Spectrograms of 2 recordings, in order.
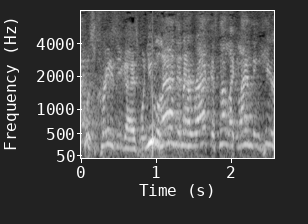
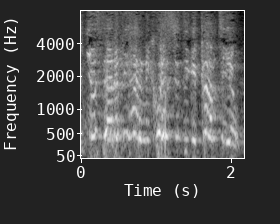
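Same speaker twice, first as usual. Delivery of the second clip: higher, fast, indignant mother voice; protective mom; 10 semitones higher than usual. Retold or imitated. Girlfriend defending her son, higher fast indignant voice. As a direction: defend the baby like a mama lion.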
